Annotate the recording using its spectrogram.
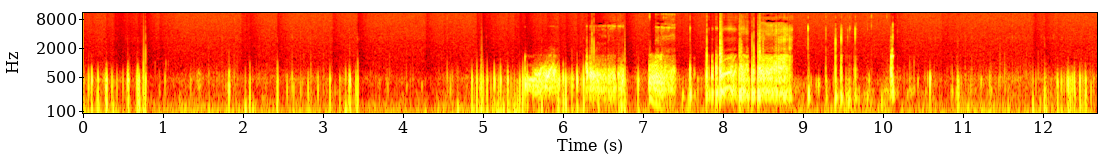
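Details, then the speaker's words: Active bowel sounds from an adult woman's abdomen on day two of her period: continuous low rumbling and gurgling with a louder bubbling, squelching run mid-clip, likened to a horn or tuba. ""変な音でした😂"。実際には、ホルンかチューバのような音でした🤣。"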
